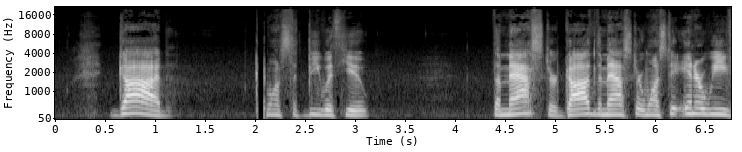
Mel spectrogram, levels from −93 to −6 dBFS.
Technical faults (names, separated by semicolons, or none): damaged data in a compressed stream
